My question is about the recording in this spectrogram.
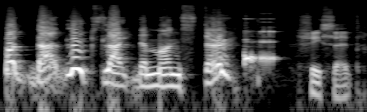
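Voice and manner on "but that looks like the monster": high, slow, loud little-pig voice; excited Peppa. A narrator's reading. Peppa points to the other end of the log, excited. Peppa spots something on the loch.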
